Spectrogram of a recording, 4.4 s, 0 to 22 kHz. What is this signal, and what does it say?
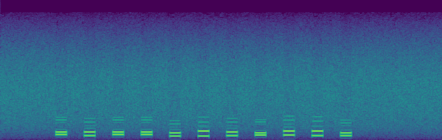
DTMF, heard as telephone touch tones, dialled by machine, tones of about 110 ms. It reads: 05001357964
